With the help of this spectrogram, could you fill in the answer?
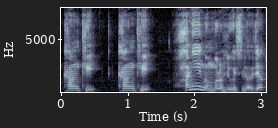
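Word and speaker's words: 歓喜: 발음은 칸키 환희 눈물을 흘리고 있습니다.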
